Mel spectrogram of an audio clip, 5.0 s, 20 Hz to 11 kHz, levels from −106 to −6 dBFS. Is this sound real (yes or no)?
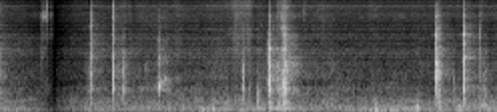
no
